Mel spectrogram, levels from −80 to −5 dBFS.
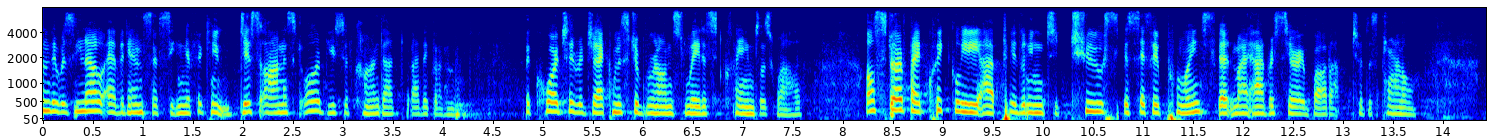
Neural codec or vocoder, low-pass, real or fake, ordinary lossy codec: codec, 24 kHz, 1.5 kbps, HILCodec; 7.2 kHz; fake; Opus, 32 kbps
